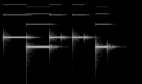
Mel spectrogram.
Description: Download Free Household Appliances Sound Effects | Gfx Sounds
Appliance-power-on-jingle-startup-4.mp3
